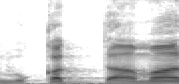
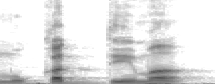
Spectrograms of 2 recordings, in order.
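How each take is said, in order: First: The vowel after the doubled d is a. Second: The vowel after the doubled d is i. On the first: The common reading of the word. The speaker calls it wrong. "मुकद्दमा नहीं पढ़ा" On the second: The lexicographers' reading of the word. The speaker calls it right. "बल्कि मुकद्दिमा"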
